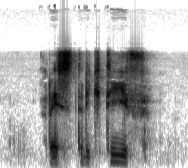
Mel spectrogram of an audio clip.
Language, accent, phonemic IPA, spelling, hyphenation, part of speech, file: German, Austria, /ʁestʁɪkˈtiːf/, restriktiv, re‧strik‧tiv, adjective, De-at-restriktiv.ogg
- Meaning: restrictive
